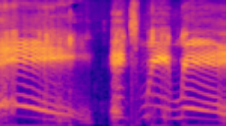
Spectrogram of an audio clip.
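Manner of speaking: very high, stretched-out, drawn-out character voice. Imitating what the Hulk would say when he shows up: imitating Ruffalo's Hulk. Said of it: "he's gonna be like".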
